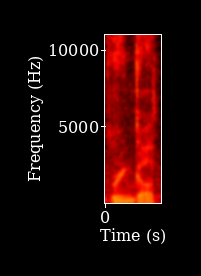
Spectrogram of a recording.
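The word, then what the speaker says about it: Gringotts: it green gut gringut they pronounce it gringut though yes chat I worry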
